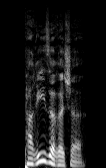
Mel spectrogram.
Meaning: inflection of pariserisch: 1. strong/mixed nominative/accusative feminine singular 2. strong nominative/accusative plural 3. weak nominative all-gender singular
- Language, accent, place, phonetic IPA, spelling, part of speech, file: German, Germany, Berlin, [paˈʁiːzəʁɪʃə], pariserische, adjective, De-pariserische.ogg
